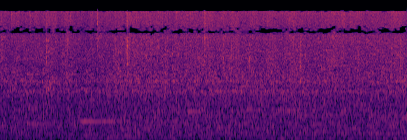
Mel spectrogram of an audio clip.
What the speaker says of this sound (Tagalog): Ugong talaga yung ulan.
